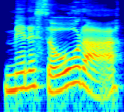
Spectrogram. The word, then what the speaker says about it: Minnesota: So we're how would you say my state's name? – Minnesota. – Yeah, there, you nailed it. – That's how everybody in Missouri says it. – Minnesota. – Is that not how you say it? – Yeah, that's exactly how we say it.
